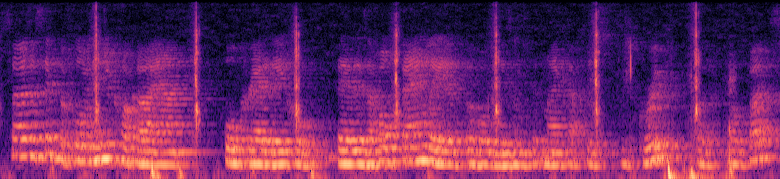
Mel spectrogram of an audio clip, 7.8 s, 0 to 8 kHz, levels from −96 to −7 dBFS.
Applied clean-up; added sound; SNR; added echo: none; Tick-tock; 9 dB; reverberation time 0.9 s.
